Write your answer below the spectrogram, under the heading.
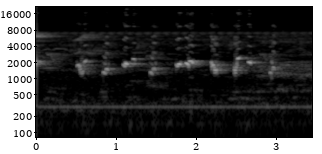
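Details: Yellow-vented bulbul from Jombang in its ropelan song style: softer, spaced warbled notes, each a quick rising-falling slur, about three per second, with a low continuous hum.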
